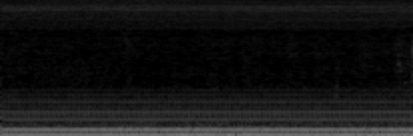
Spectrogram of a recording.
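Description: Aerobic septic system's air pump running, a steady low hum with many overtones.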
